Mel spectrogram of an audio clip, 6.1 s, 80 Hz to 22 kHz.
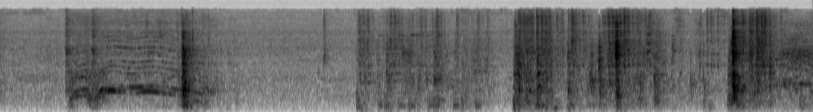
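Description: Hydraulic lowrider suspension of a 1993 Cadillac Fleetwood being worked: a wavering squeak about a second in, then irregular clacks and clunks as the car's corners are raised and dropped, the loudest knock near the end.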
